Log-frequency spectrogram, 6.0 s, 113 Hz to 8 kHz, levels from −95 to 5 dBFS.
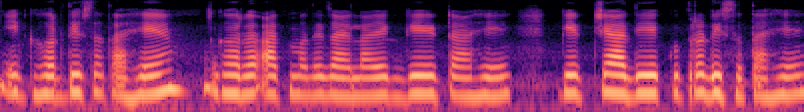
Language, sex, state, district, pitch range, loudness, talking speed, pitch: Marathi, female, Maharashtra, Gondia, 215-230 Hz, -16 LUFS, 160 wpm, 225 Hz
